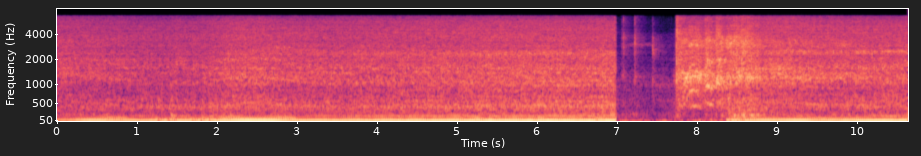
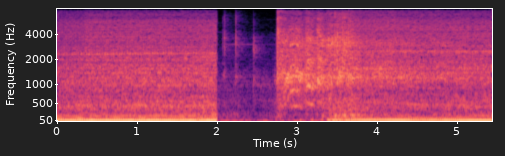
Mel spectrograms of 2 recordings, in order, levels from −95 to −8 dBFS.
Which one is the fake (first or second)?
first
